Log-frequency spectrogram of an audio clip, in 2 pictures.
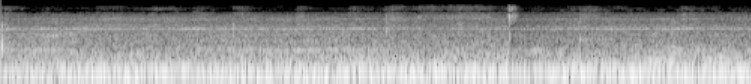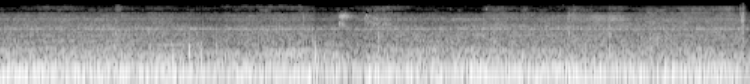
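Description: Steady low rumble of a supermarket aisle's background noise, with a faint high-pitched whine running through it and a few light clicks.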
